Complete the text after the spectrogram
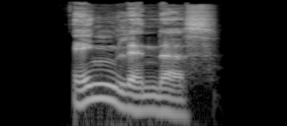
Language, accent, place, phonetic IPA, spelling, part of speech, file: German, Germany, Berlin, [ˈɛŋlɛndɐs], Engländers, noun, De-Engländers.ogg
- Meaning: genitive of Engländer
